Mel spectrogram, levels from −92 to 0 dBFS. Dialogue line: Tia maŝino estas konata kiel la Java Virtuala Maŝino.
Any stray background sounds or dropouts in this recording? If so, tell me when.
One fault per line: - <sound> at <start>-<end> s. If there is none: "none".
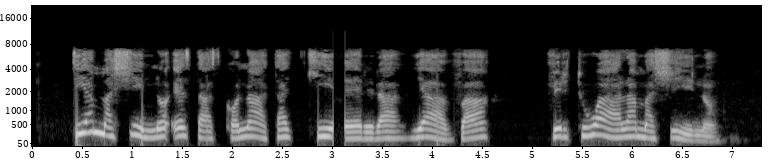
- dropout at 3.0-3.1 s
